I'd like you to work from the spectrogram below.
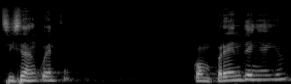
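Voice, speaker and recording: A pastor with an unusually high-pitched man's voice, delivering a sermon in church. He talks emphatically and keeps throwing questions at the congregation. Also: unhurried, mellow.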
